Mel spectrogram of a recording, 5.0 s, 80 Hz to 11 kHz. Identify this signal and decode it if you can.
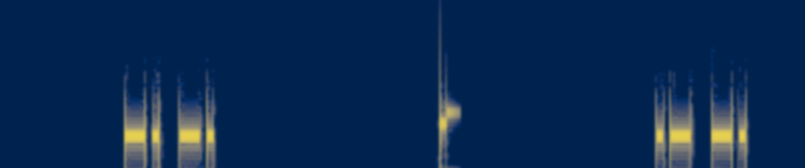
Morse code, heard as a keyed tone, about 28 wpm, 700 Hz. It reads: NN AN
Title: Common Cut Numbers - 2-Digit 28wpm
